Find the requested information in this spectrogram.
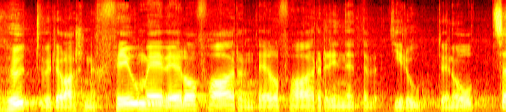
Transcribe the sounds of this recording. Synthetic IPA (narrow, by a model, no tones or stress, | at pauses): ɦʏt̪ːʋʏːɾdəʋɑːɾʃiːnləχfɪlmeːʋɛlofɑːɾəɾʊnd̪ʋɛlofɑːɾəɾɪnːəd̥iɾut̪ənʊt͡st͡sə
